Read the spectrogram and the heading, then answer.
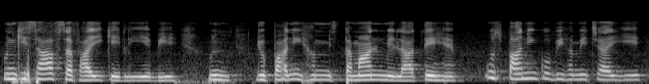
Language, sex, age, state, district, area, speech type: Urdu, female, 18-30, Bihar, Darbhanga, rural, spontaneous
